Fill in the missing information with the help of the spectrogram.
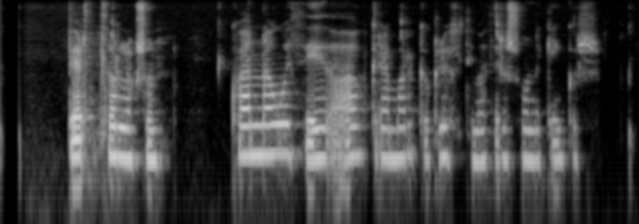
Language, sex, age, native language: Icelandic, female, 20-29, Icelandic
